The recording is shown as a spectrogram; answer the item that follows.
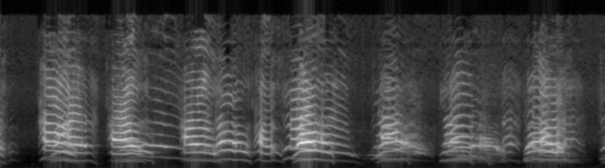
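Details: Newborn kittens in their first two weeks cry with repeated high, arching meows, roughly one every second, some overlapping, in otherwise quiet surroundings.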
